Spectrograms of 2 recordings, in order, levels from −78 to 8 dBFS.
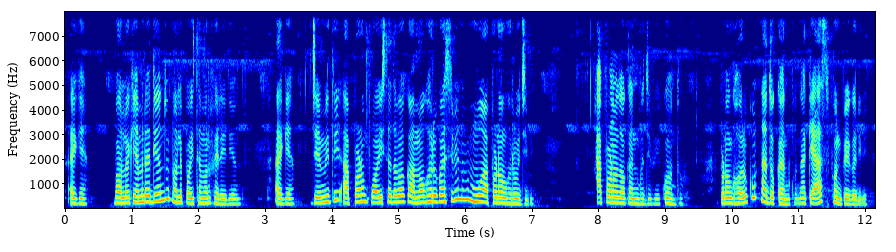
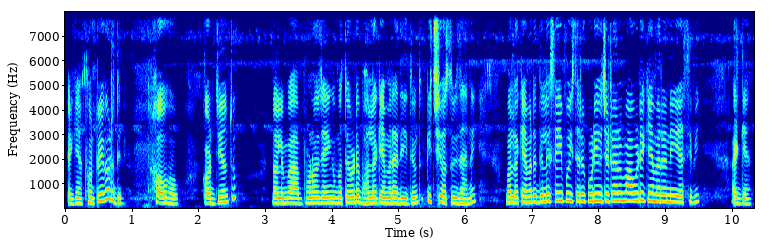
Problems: none marked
